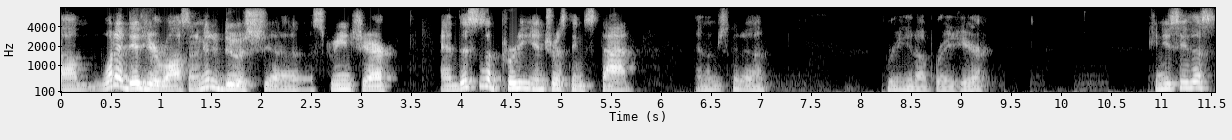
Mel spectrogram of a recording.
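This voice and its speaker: The voice moves at a moderate pace with lively intonation, somewhat breathy, its loudness swinging widely, with long, frequent pauses. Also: man, fairly high pitch for a man. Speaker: sports betting podcast host. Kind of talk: podcast discussion.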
